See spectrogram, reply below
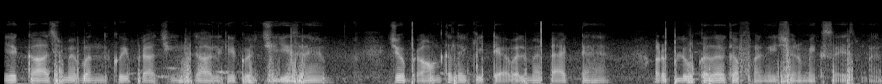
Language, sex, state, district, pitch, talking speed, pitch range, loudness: Hindi, male, Rajasthan, Bikaner, 90 Hz, 190 wpm, 85-95 Hz, -18 LUFS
